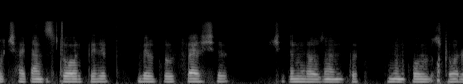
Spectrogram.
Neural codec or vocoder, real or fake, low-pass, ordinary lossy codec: codec, 16 kHz, 1 kbps, FreqCodec, smaller model; fake; none; none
